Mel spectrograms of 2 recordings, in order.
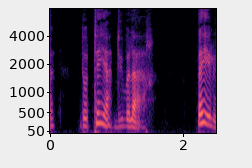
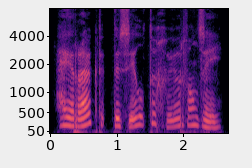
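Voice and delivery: usual speaking voice

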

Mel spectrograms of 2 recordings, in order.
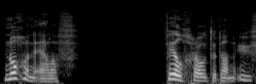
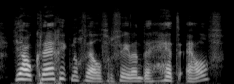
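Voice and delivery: plain reading voice

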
